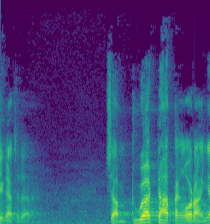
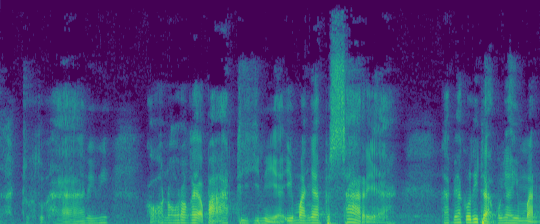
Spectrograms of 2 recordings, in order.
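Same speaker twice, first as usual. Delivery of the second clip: dejected lament; 3 semitones lower, 9 dB quieter than usual. Retold or imitated. Young preacher confides lacking faith to God, quietly dejected. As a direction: lower your voice into a weary private complaint.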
